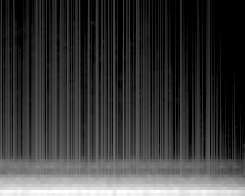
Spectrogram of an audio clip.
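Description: A steady, muffled low drone with no rhythm or clear notes, fading out near the end.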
